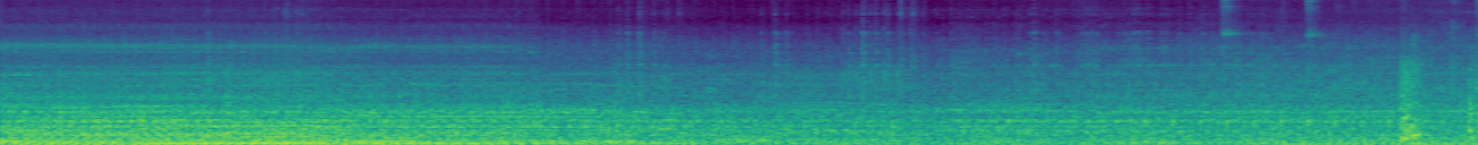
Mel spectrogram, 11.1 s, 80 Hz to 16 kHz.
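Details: IETT Mercedes-Benz Citaro O530 city bus M2368, 2007, OM906LA Euro 3 turbo diesel, ZF Ecomat 6HP502C automatic: heavy diesel drone with faint high whistle and scattered rattles; faulty turbo and noisy loose part.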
